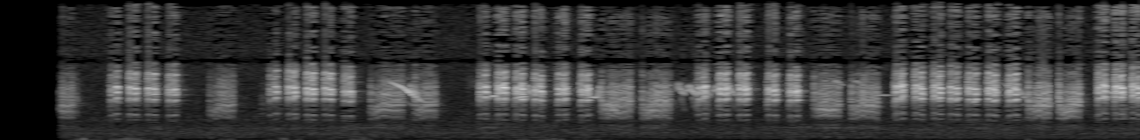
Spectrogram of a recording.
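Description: A Sedge Warbler sings a fast, scratchy chatter of rapid high bursts and buzzy phrases, broken by short whistled notes, without pause.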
